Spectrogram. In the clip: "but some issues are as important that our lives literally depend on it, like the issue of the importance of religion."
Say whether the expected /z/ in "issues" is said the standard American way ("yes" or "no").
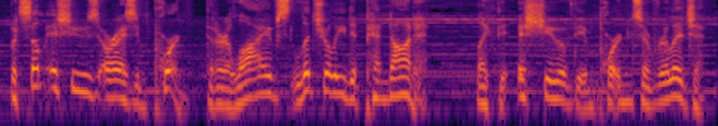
yes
